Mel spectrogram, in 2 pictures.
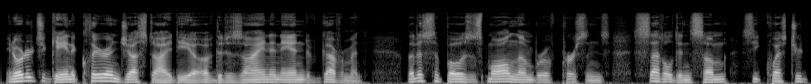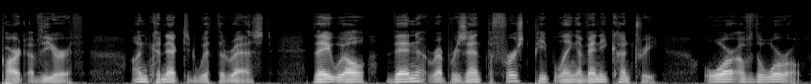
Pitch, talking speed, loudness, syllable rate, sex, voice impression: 110 Hz, 185 wpm, -20 LUFS, 5.1 syllables/s, male, very masculine, adult-like, slightly fluent, slightly cool, sincere, slightly unique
